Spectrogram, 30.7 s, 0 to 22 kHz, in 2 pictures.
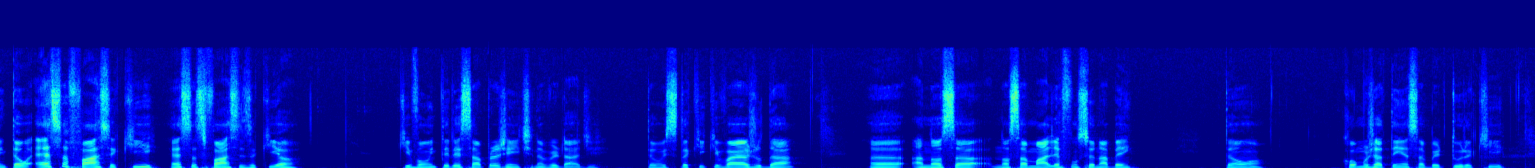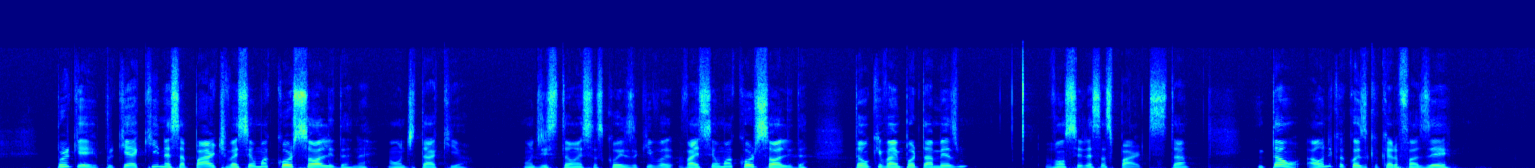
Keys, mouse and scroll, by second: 0.2 scroll down 2, 0.7 middle click, 1.0 scroll down 1, 1.9-3.1 middle drag, 3.1-4.5 drag, 4.5 middle click, 4.9-10.6 drag, 10.6-12.2 middle drag, 12.2 click, 12.5 middle click, 13.4-14.9 drag, 14.9 middle click, 15.8 scroll up 2, 16.4-19.4 middle drag, 24.8-26.2 middle drag, 26.2-26.7 scroll down 4, 26.7-29.2 middle drag, 29.2 KP_1.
